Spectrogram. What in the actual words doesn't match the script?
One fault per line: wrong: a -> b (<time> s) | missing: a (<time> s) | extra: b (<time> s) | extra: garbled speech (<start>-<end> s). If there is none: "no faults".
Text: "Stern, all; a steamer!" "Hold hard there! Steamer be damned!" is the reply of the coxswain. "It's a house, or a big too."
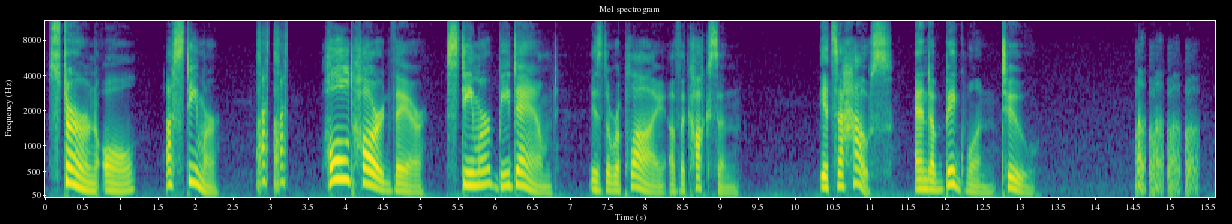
wrong: or -> and (11.6 s)
extra: one (12.3 s)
